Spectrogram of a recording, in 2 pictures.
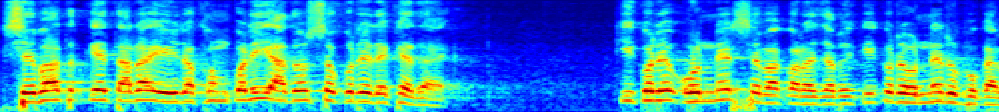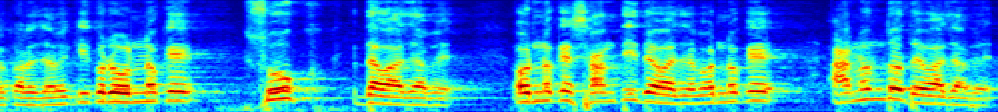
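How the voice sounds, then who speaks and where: A man's voice: high-pitched, moderate pace, creaky. A monk preaching a devotional sermon at a large ashram gathering, earnest, stacking his points in repeated parallel phrases. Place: large ashram assembly hall. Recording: long hall reverb.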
